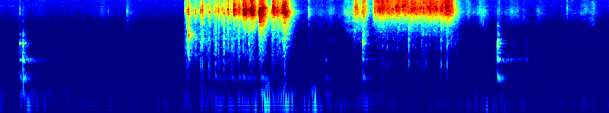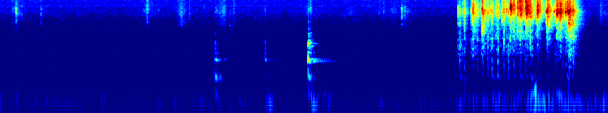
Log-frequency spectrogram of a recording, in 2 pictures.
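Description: Several quick bursts of a deck of tarot cards being riffled and bridged, close up, separated by quiet pauses with faint tapping.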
